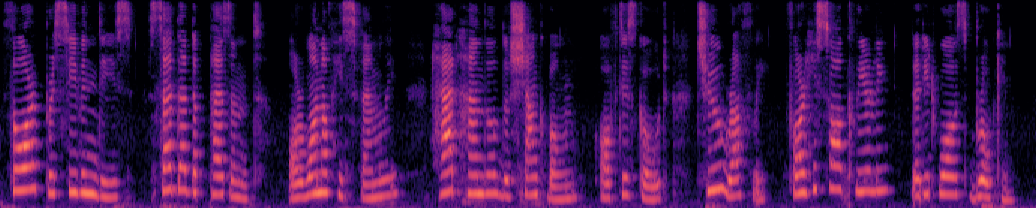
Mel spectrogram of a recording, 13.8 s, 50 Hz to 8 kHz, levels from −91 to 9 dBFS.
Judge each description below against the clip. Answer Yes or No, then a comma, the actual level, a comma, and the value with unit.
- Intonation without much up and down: No, average, 4.2 semitones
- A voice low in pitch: No, very high, 255 Hz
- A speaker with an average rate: No, slow, 130 wpm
